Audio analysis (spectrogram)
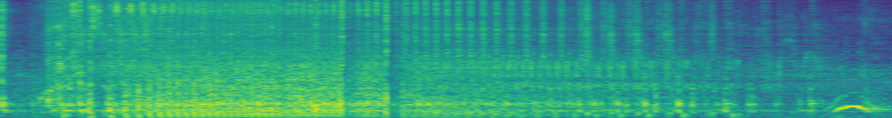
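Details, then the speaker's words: Free Craftsman self-propelled push mower started on choke without starter fluid catches with a sharp pop and runs uneven and rough; the removed plug is very dark, and it is then replaced with a new gapped plug. Backfire on starting, fouled spark plug. "backfire. Okay, well, it is running. I'm going to take the spark plug out and see what that looks like. Wow, look how dark that is."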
